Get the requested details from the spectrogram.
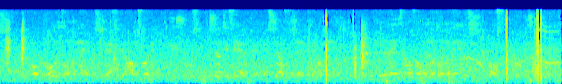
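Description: Newborn kittens squeak faintly close by.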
